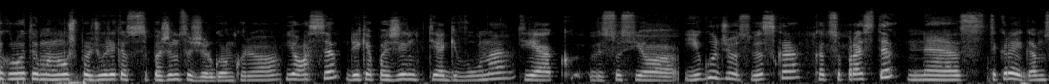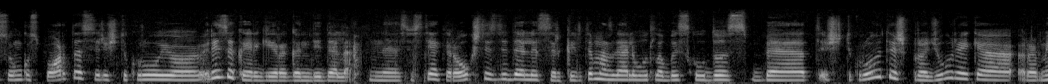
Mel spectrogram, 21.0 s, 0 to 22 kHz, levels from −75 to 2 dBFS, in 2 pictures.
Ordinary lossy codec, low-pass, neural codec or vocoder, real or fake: MP3, 64 kbps; 14.4 kHz; none; real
